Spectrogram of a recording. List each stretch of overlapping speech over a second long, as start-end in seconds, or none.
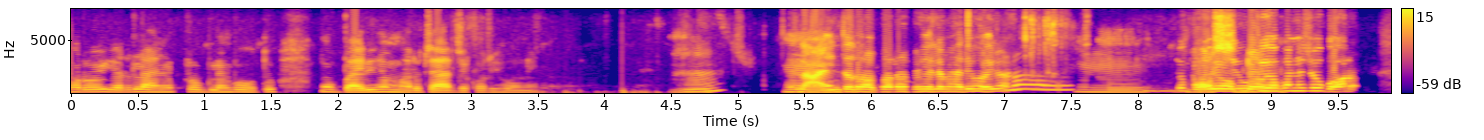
7.5-9.0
